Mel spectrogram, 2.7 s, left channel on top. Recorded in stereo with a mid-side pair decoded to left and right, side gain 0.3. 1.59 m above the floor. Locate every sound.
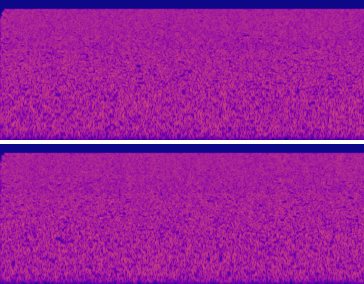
Only background noise.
